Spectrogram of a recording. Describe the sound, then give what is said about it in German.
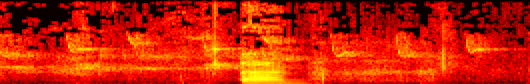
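Outdoors on a quiet walk, birds chirp faintly, with short high calls repeating throughout, while one louder, harsher harmonic call cuts in briefly near the middle. “Das Einzige, was die Vögel brüllen, ficken.”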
